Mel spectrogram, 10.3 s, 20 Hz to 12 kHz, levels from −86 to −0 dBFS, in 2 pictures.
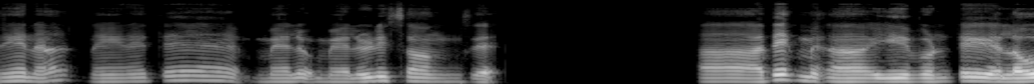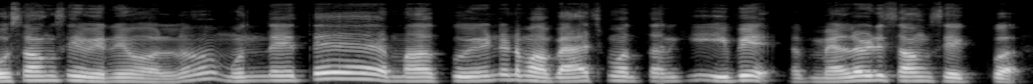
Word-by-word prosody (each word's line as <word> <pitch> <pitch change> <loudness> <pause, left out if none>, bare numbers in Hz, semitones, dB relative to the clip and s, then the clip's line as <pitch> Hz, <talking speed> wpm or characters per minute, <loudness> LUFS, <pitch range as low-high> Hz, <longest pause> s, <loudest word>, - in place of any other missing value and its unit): నేనా? 155 -2 -6 0.2
నేనైతే 145 +6 -12 0.5
melo 135 +2 -8
melody 140 +5 -3
సాంగ్సే. 135 -4 -7 1.1
ఆ! - - -6 0.2
అదే 205 +9 +2
మె 155 - -3
ఆహ్, 135 0 -2 0.2
ఇవుంటే 140 +3 -3 0.2
లవ్ 145 +3 +6
సాంగ్స్ 180 0 +2
వినేవాళ్ళం. 145 - -1 0.2
ముందైతే 180 +6 0 0.4
మాకు 160 -1 +1
ఏంటంటే, 195 +2 -1
మా 160 - +6
బ్యాచ్ 160 +2 +2
మొత్తానికి 160 +2 -5
ఇవే. 190 +4 +5 0.3
మెలోడీ 175 +7 +4
సాంగ్స్ 165 -2 +2
ఎక్కువ 145 +1 -1
155 Hz, 135 wpm, -22 LUFS, 140-175 Hz, 1.1 s, లవ్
